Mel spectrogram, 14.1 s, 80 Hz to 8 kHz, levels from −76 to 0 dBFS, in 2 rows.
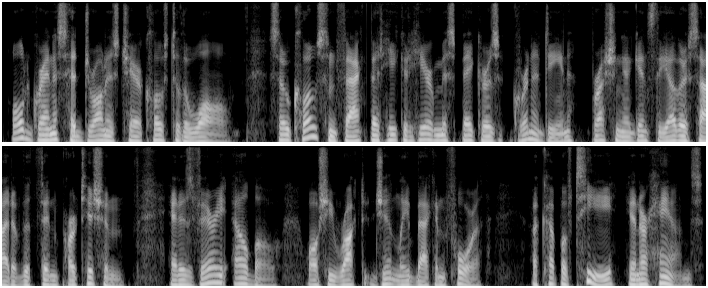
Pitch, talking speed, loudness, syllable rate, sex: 105 Hz, 200 wpm, -19 LUFS, 5.3 syllables/s, male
